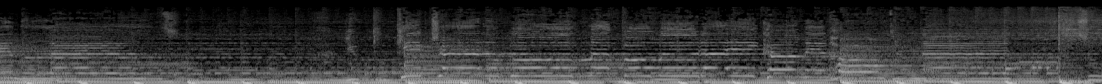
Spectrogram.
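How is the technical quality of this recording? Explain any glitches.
The technical quality of this recording is sound, with no glitches to explain.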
